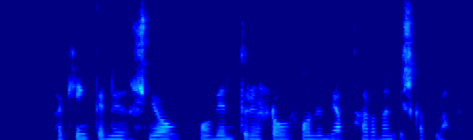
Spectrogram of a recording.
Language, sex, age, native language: Icelandic, female, 40-49, Icelandic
